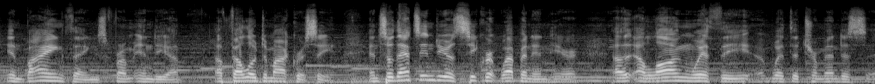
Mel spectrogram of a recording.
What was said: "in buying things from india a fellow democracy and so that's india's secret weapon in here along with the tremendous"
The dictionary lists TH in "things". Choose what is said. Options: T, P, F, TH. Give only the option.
TH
